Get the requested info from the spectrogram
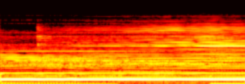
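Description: Tanpura drone: its strings are plucked in turn and ring together on one steady pitch with a shimmer of overtones.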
